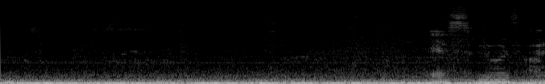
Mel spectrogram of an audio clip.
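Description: A train rumbles steadily along the rails, heard from inside a carriage.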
